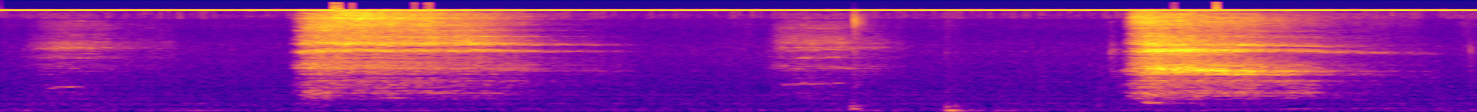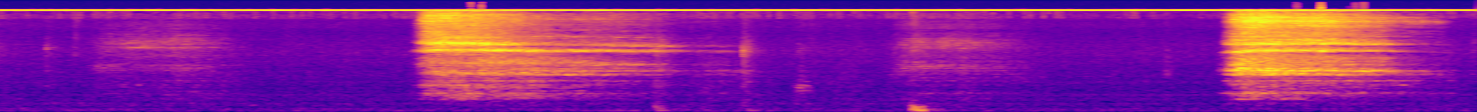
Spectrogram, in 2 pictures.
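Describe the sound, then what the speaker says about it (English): Deep, audible breaths drawn during hip flexor stretches, four long broad exhalation bursts spaced a few seconds apart, close and fairly loud, with quiet pauses between them and no talking. "I'm breathing to where you can hear it"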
